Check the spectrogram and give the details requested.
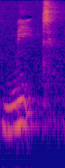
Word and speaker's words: meat: from its teeth okay we have a vowel diagraph the EA is pronounced a double e meat and then teeth a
